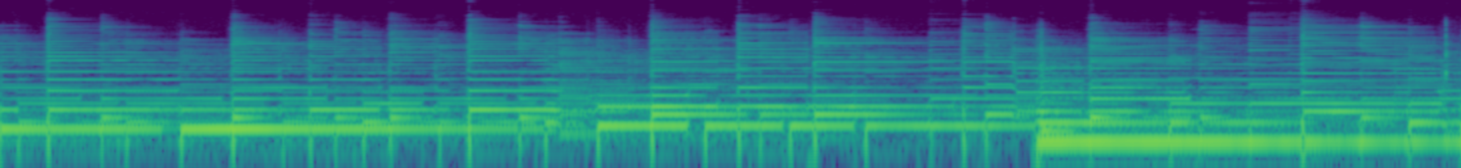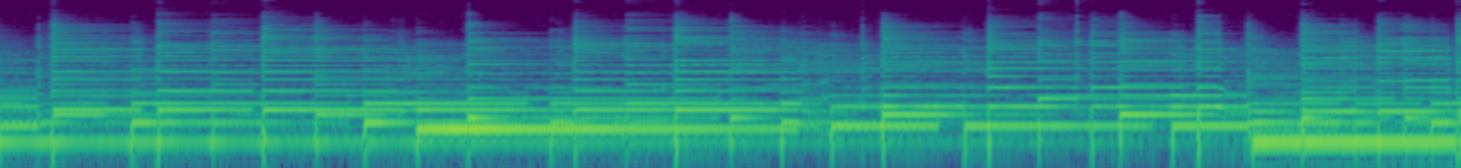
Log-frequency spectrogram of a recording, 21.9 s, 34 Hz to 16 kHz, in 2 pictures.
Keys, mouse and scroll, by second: 0.2 middle click, 1.0 right click, 1.4 ctrl+j, 1.6 middle click, 1.6 shift+space, 2.1 middle click, 2.9 middle click, 4.1 middle click, 4.3 middle click, 4.5 middle click, 5.3 middle click, 5.9 ctrl+s, 5.9 middle click, 6.3 a, 7.4 click, 8.2 0, 8.6 1, 8.8 0, 8.8 middle click, 9.1 right click, 9.4 click, 9.4 middle click, 9.9 right click, 10.0 shift+space, 10.3 right click, 10.5-11.7 middle drag, 11.3 click, 11.9 right click, 12.1 x, 12.7 right click, 14.1 1, 14.3 right click, 15.4-18.3 typing, 16.0 right click, 17.0 right click, 19.7 right click, 19.9 click, 20.1 right click, 20.5 middle click, 20.8 middle click, 21.2 right click, 21.8 shift+s.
